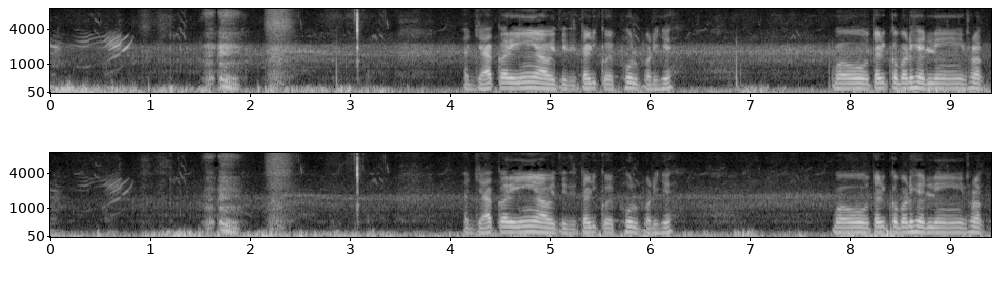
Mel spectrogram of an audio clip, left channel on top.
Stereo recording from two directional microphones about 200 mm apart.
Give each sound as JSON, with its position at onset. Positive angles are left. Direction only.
{"t": 0.5, "sound": "cat", "side_deg": -65}
{"t": 1.5, "sound": "dog", "side_deg": -15}
{"t": 4.1, "sound": "speech", "side_deg": 0}
{"t": 7.9, "sound": "speech", "side_deg": -5}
